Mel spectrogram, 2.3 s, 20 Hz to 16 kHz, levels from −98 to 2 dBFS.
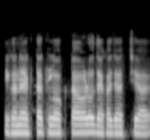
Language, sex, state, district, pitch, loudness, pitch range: Bengali, male, West Bengal, Kolkata, 160 Hz, -17 LUFS, 155-165 Hz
